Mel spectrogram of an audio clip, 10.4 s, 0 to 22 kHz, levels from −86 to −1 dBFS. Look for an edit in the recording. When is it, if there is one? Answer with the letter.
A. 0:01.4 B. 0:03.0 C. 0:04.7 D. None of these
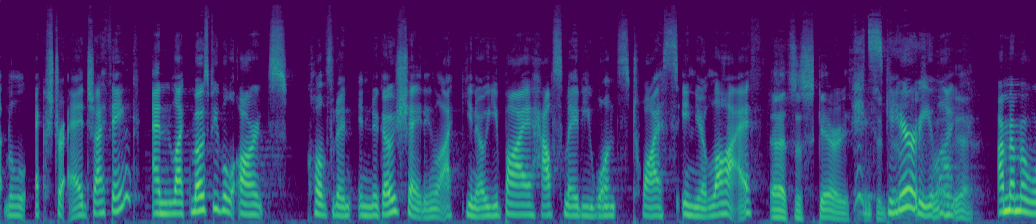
A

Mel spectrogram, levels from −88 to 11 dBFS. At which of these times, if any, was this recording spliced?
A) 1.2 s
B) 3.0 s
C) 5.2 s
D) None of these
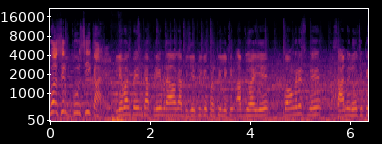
A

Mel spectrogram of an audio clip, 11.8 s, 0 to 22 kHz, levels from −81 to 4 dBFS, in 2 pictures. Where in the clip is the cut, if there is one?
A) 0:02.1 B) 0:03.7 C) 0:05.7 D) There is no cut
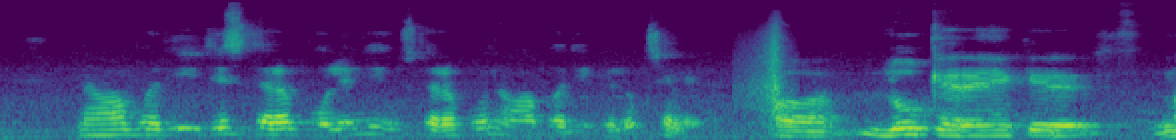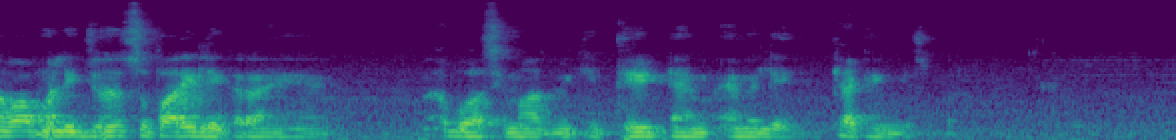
B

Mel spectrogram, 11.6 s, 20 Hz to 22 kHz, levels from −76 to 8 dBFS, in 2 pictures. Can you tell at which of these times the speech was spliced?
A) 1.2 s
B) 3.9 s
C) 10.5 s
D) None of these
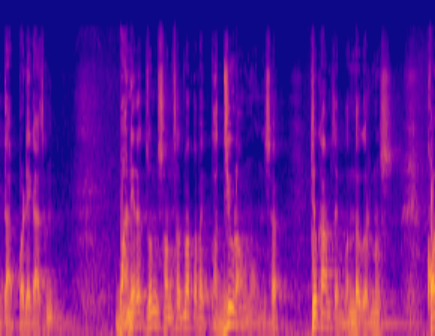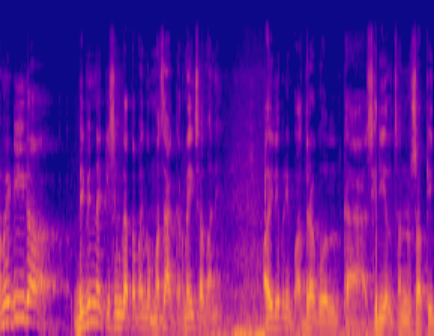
D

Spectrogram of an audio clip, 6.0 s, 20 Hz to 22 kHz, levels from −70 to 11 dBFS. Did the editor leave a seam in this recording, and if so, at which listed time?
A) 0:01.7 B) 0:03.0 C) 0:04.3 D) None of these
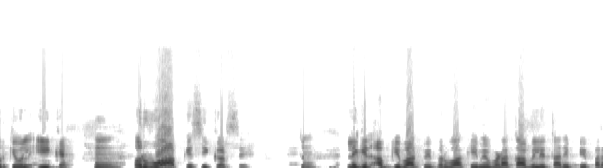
B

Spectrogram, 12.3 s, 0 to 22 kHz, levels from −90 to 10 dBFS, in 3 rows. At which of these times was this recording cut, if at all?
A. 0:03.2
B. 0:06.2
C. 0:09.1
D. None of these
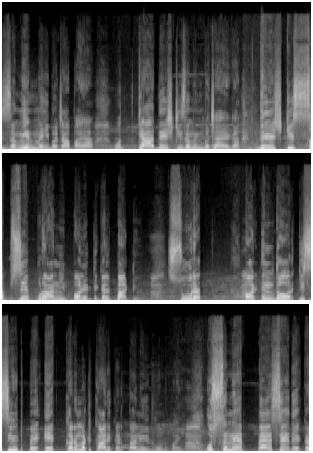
A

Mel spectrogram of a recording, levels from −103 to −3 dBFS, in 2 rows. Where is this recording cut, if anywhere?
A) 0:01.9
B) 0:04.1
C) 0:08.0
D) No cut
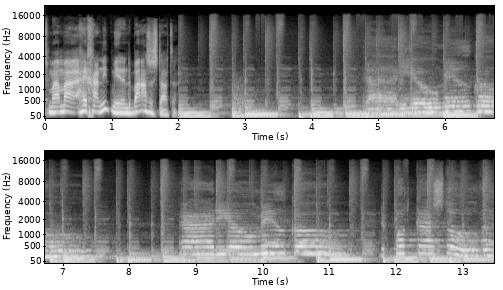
A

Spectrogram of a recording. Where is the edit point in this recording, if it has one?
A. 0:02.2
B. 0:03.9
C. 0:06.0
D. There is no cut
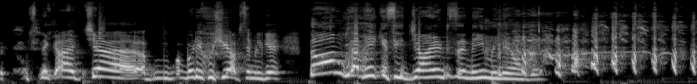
D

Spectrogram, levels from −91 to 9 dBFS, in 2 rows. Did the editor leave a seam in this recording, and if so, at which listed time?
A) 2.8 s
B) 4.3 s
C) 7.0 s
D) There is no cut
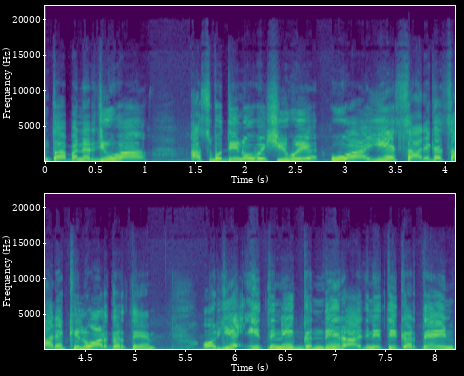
D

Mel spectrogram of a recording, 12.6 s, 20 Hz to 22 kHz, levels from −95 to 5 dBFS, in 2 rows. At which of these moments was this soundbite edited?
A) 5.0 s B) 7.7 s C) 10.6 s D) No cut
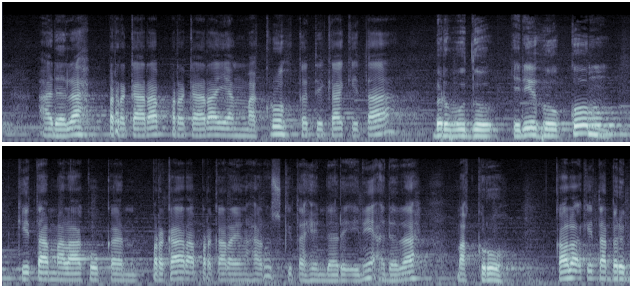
A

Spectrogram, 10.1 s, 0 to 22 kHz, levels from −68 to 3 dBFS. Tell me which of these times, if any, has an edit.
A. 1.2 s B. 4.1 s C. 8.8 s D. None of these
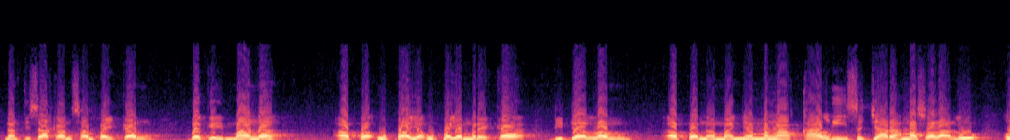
D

